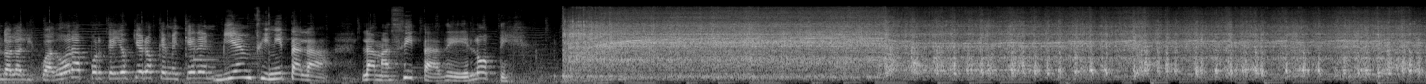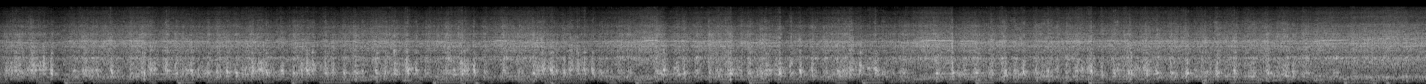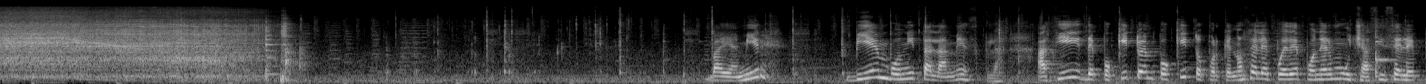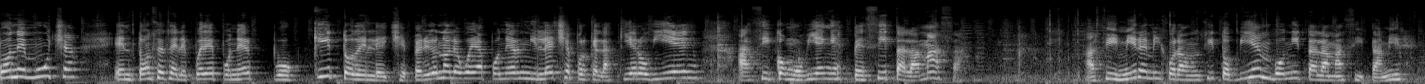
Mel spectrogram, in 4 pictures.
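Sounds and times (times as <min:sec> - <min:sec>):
blender grinding: 0:05.6 - 0:31.5.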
